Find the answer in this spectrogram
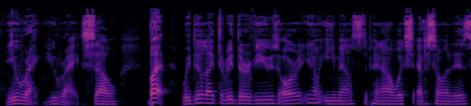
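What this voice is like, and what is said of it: Partly lost, strained voice. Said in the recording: “You've been losing your voice a little bit today. ... Lost my voice a little bit today.”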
